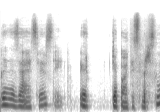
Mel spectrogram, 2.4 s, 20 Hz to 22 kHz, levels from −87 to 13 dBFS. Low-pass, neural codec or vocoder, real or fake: 14.4 kHz; codec, 44.1 kHz, 2.6 kbps, SNAC; fake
